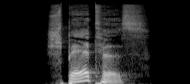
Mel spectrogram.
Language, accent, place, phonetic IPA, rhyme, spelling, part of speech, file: German, Germany, Berlin, [ˈʃpɛːtəs], -ɛːtəs, spätes, adjective, De-spätes.ogg
- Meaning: strong/mixed nominative/accusative neuter singular of spät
